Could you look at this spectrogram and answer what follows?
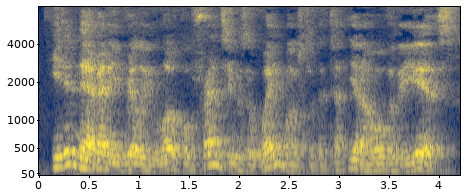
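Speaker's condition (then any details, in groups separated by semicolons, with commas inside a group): No condition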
